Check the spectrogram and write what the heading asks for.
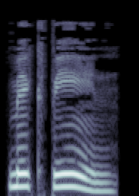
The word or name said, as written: mcbean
